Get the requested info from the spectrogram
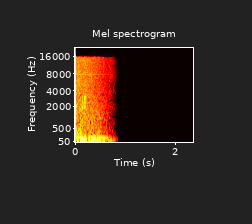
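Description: Brief outdoor background noise with a click at the start, cut off abruptly just under a second in; the rest is dead silence.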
